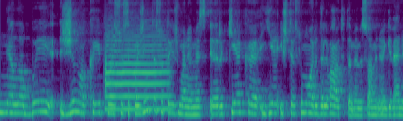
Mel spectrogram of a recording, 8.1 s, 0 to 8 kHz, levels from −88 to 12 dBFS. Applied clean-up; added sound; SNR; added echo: none; Trumpet; 0 dB; reverberation time 1.7 s.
